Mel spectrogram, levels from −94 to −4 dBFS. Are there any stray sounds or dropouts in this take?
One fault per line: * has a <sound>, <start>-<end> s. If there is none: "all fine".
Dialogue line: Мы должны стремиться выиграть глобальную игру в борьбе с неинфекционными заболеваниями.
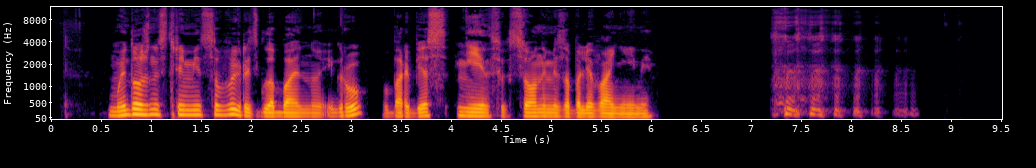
* has a laugh, 7.2-8.7 s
